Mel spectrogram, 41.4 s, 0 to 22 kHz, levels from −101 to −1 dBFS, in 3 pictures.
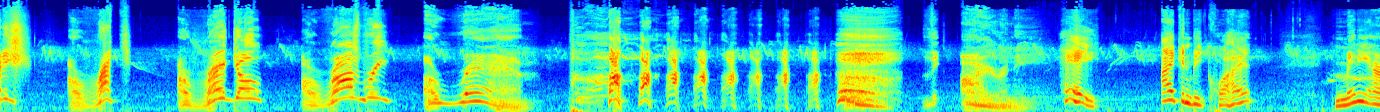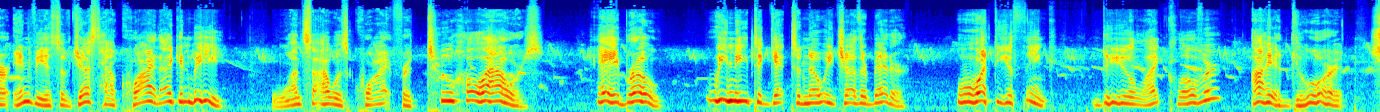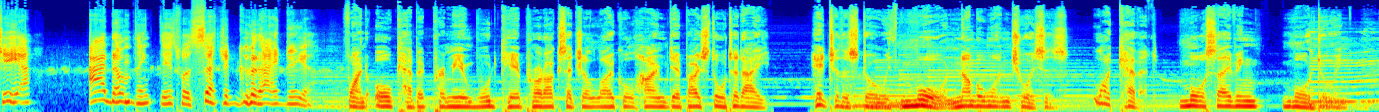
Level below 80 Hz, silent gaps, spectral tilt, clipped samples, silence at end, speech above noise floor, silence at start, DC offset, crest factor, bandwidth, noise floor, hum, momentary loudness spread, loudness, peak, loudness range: -48 dBFS; none; -4 dB/octave; under 0.1%; 0 s; 29 dB; 0 s; under 0.1%; 18 dB; over 20 kHz; -48 dBFS; none; 14 LU; -19 LUFS; -2 dBFS; 5 LU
